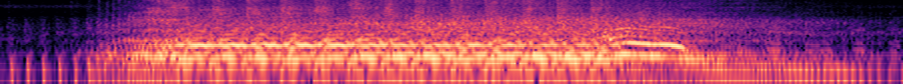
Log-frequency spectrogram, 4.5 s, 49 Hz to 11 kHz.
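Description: A Bajaj Pulsar NS200 motorcycle revs hard from idle, its loud buzzing exhaust climbing and holding high, then dropping back to a rumbling idle, close up with no talking.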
